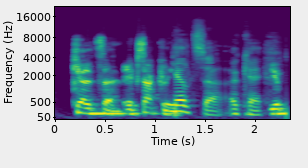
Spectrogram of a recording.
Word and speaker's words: Kielce: Kielce? Kielce, exactly. Kielce, okay. You pronounce it good, yeah.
